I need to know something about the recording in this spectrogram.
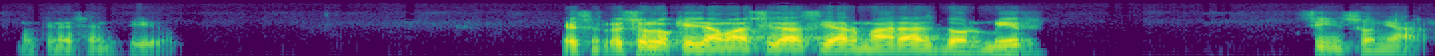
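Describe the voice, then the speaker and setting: A very deep-voiced man gives an unhurried spiritual lecture, checking in with his listeners after almost every phrase. His voice comes through a thin, phone-like line, as if over a video call. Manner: slow, reflective, rhetorical "¿no?" after each phrase. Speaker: spiritual teacher. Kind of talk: online class lecture. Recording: phone-like narrow audio.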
